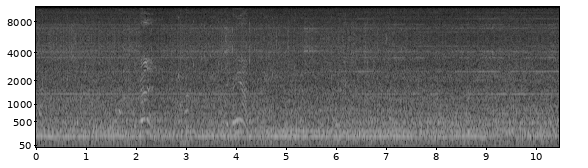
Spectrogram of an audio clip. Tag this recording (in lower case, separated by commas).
speech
